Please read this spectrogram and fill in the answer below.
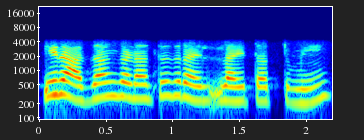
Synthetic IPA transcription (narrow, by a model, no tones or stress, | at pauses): kĩɾad͡zãŋɡəɽ̃ãt̪ət͡sɾaɾaɦit̪at̪ːum̤iː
